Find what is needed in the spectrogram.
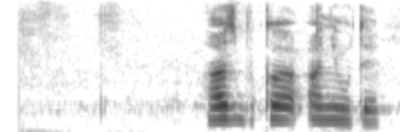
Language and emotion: Russian, neutral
